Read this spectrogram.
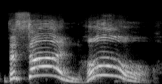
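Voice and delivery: high, loud burst of awe; dazzled shout. Acted. Game master plays Moroccan distracted by the sun, awestruck shout.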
